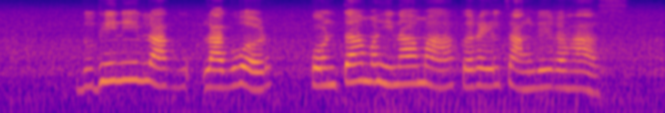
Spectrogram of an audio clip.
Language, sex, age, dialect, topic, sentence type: Marathi, female, 31-35, Northern Konkan, agriculture, statement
